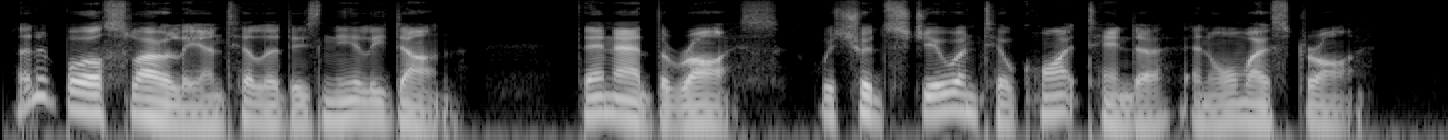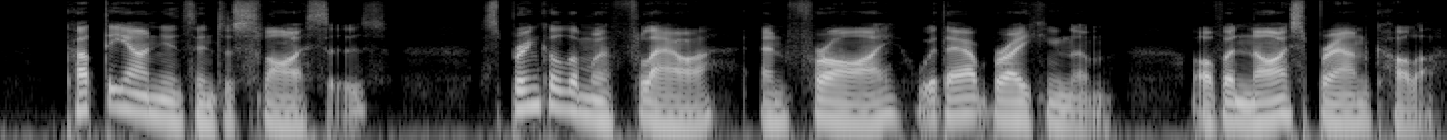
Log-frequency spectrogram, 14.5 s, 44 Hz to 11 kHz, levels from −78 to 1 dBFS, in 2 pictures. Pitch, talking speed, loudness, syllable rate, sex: 100 Hz, 170 wpm, -21 LUFS, 4.7 syllables/s, male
